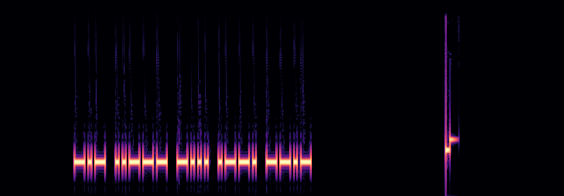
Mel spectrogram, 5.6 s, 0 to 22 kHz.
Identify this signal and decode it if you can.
Morse code, heard as a keyed tone, about 34 wpm, 700 Hz. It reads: K2BPQ
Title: USA Call Signs - 5 Characters - 3x Character Spacing - 35wpm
